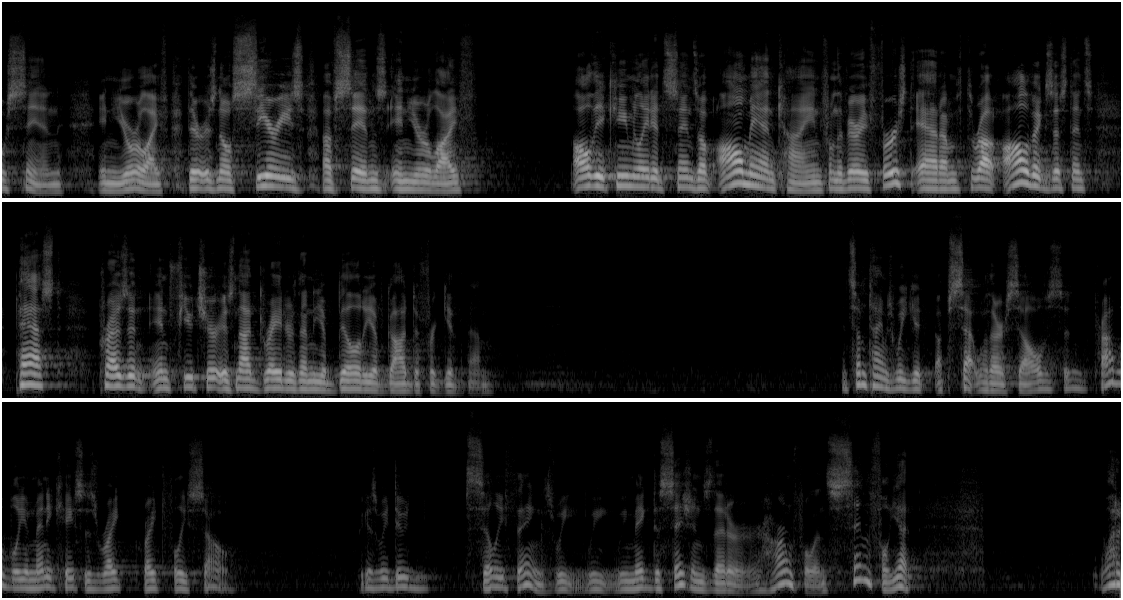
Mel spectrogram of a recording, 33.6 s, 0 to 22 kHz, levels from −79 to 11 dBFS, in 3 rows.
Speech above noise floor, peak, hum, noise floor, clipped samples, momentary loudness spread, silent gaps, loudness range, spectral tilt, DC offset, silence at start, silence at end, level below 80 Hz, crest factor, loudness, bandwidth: 42 dB; -10 dBFS; none; -73 dBFS; under 0.1%; 17 LU; none; 14 LU; -5.5 dB/octave; under 0.1%; 0 s; 0 s; -80 dBFS; 22 dB; -31 LUFS; 16.5 kHz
